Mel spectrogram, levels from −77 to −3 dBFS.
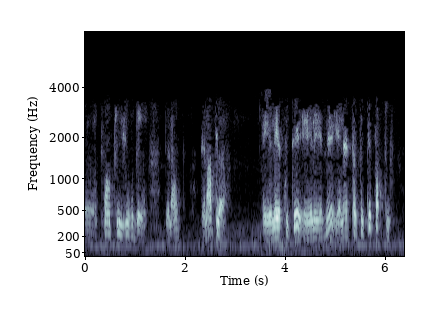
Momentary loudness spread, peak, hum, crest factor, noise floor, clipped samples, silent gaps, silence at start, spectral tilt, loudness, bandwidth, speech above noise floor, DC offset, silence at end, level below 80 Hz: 15 LU; -4 dBFS; none; 20 dB; -49 dBFS; under 0.1%; none; 0 s; -10.5 dB/octave; -23 LUFS; 4.1 kHz; 27 dB; under 0.1%; 0.25 s; -58 dBFS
